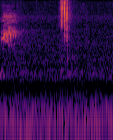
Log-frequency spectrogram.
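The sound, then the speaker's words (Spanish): Two short, high-pitched bird chirps, one at the start and one a moment later, sound over a quiet low background rumble, with no one talking. “estoy escuchando a las aves cantar, hermoso.”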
